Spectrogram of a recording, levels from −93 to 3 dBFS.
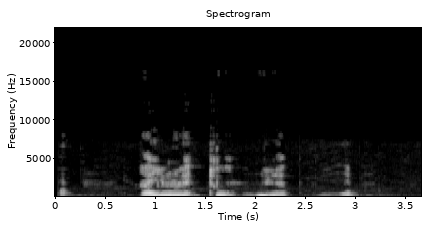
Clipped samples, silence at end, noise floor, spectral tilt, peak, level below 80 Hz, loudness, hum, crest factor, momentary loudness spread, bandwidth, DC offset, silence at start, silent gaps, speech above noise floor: under 0.1%; 0.7 s; -73 dBFS; -8.5 dB/octave; -6 dBFS; -68 dBFS; -23 LUFS; none; 18 dB; 17 LU; 5.8 kHz; under 0.1%; 0.05 s; none; 52 dB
